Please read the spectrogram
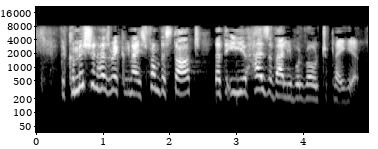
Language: English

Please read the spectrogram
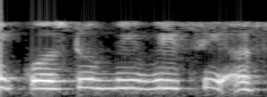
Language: Marathi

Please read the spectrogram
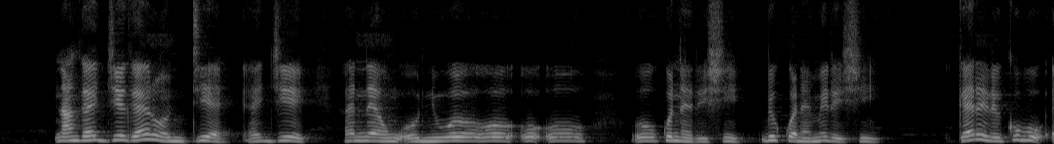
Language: Mbe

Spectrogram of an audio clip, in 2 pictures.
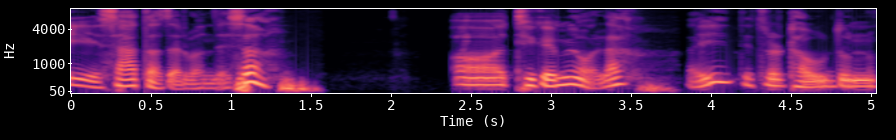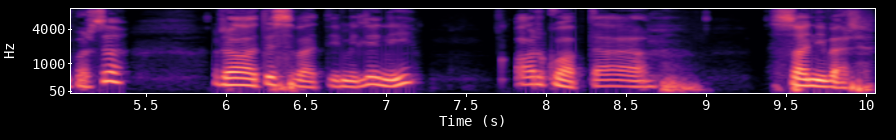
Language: Nepali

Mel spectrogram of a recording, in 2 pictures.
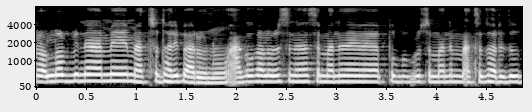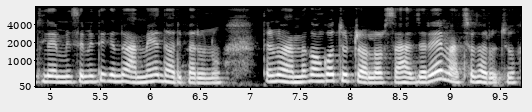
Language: Odia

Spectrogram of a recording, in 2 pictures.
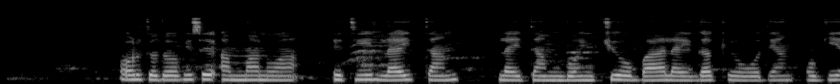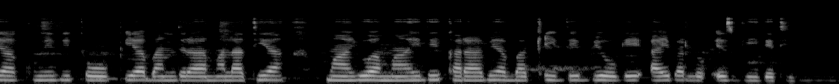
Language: Wolaytta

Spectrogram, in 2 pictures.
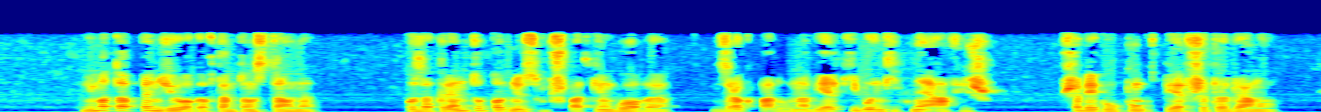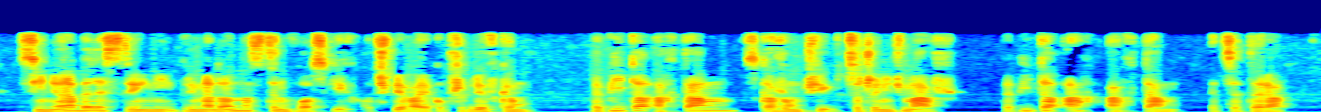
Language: Polish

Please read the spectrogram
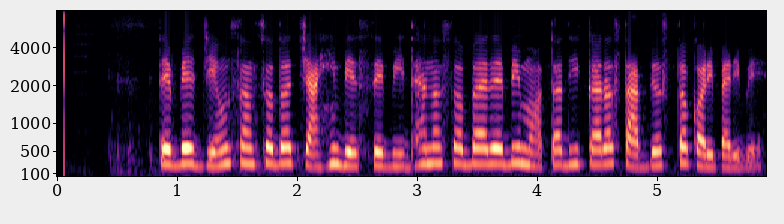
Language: Odia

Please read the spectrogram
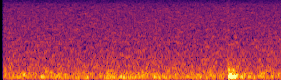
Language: Bangla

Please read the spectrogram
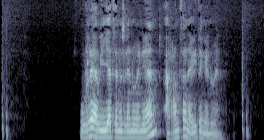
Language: Basque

